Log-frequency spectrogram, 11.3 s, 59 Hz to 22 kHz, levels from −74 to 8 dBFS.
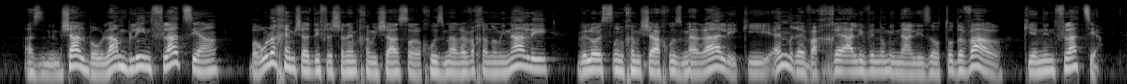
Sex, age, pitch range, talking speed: male, 20-39, 140-185 Hz, 140 wpm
